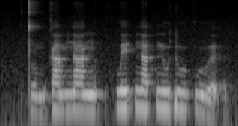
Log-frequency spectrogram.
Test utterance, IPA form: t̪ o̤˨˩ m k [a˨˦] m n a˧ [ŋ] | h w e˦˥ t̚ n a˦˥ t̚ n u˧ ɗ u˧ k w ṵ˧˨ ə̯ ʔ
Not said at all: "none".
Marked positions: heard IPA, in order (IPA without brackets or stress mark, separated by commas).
a˧, ŋ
